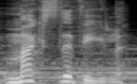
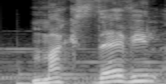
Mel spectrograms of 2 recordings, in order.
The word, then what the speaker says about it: Maxdevil: alla creatura al telefono Max mi suggerì Max Dev ville pronunciato alla francese non mi soddisfaceva la pronuncia lo lasciava sospeso a mezz'aria troppo evanescente Max Devil all'inglese A me sembrava molto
